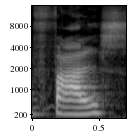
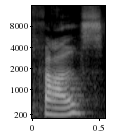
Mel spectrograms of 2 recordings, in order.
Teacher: Even though it's an A spelling there, it's an O sound, like in lock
